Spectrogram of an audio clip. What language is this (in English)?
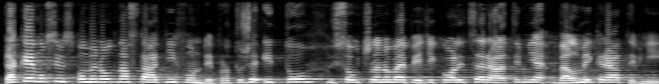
Czech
